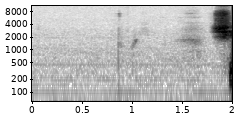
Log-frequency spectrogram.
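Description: Near silence with a faint steady hum and a soft click about a second in; near the end a voice starts reading aloud in English.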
